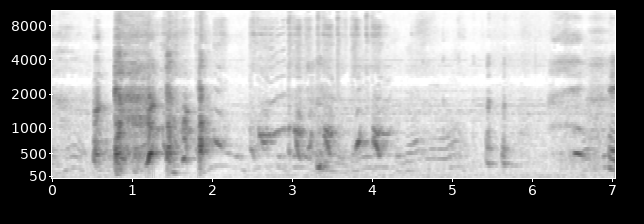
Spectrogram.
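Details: Mother coughing, several short harsh cough bursts, while her infant giggles between them; plain cough.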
